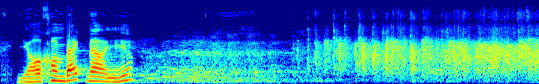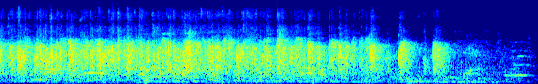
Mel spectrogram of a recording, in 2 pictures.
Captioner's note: applause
